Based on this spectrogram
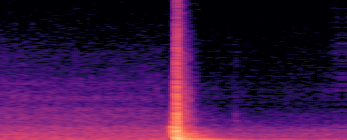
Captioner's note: door Thud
